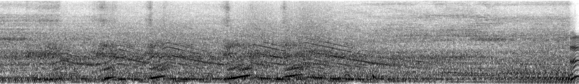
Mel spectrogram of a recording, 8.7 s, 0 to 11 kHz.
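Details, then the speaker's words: 1989 Pontiac Firebird Formula that sat for 17 years, running after injector and ignition work, with no coolant hooked up. It settles at a fast idle, noticeably too high; owner suspects a vacuum leak. "she running a lot better idling kind of high"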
